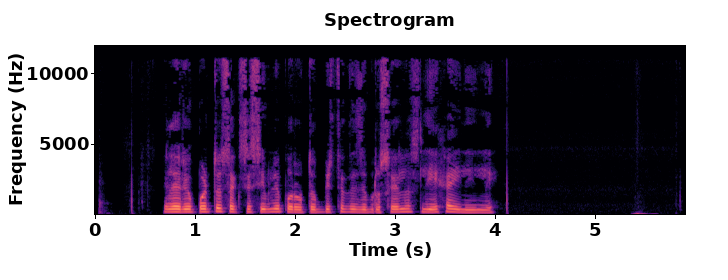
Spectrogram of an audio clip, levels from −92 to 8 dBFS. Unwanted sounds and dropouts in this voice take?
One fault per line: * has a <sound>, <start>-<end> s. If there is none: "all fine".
* has a whoosh, 5.4-5.6 s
